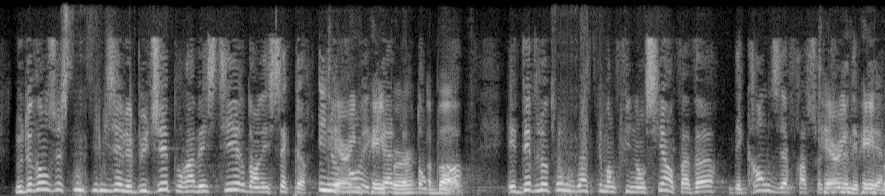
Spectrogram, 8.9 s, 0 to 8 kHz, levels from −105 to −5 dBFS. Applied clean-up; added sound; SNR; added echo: neural separator model SepFormer DNS4.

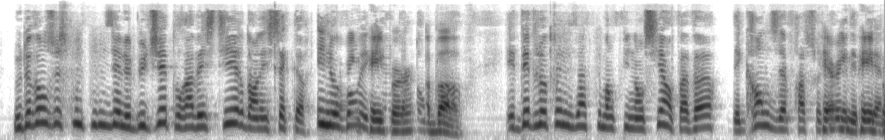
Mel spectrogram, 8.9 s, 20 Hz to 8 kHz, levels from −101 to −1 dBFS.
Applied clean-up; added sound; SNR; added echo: neural mask model DeepFilterNet 3.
